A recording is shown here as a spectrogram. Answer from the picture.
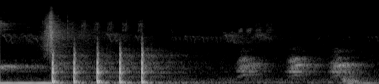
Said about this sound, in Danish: Han samler et ret stort hold. Hvad var vi? Tre kolleger fra drabsafdelingen og to folk fra Naturstyrelsen. Og så havde vi en fotograf med fra vores tekniske afdeling. Det er seks mand foran døren, da de banker på hos Lemvi i Hvidbæk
